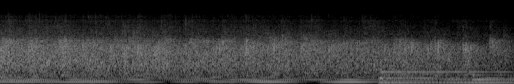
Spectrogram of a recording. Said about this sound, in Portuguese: aplaudir ao Senhor pela vida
